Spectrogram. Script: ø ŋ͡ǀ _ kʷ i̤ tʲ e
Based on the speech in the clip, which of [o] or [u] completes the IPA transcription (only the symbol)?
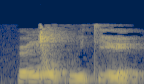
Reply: o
